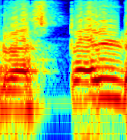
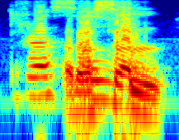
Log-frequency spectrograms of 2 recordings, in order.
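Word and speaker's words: rustled: D tree in reply ये इसके अंदर जो टी है ना ये साइलेंट है ये की आवाज को नहीं निकलेंगे हम तो इसको रस्टॉल्ड नहीं पढ़ेंगे हम क्या पढ़ेंगे इसको हम रसाल रसाल डी ट्री इन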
